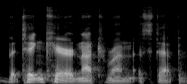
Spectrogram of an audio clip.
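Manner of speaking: ordinary delivery, nothing marked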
